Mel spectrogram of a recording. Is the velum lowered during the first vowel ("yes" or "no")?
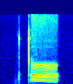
yes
